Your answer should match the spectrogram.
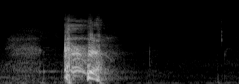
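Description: A man clearing his throat once: a short, loud rasp about half a second in, after a soft breath.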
